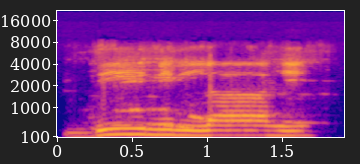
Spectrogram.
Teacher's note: আল্লাহর শব্দের লাম মুশাদ্দাদের পূর্বে জের এসছে তাই আল্লাহ শব্দের লামকে বারিক করে পড়তে হবে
